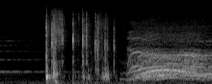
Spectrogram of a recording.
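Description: A sudden cluster of sharp cracks and crunches about half a second in, a cartoon sound effect of something breaking. It is followed by a voice starting a long cry that rises and then falls in pitch.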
